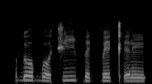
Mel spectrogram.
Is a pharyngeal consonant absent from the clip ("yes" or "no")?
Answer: yes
